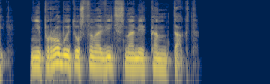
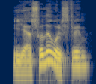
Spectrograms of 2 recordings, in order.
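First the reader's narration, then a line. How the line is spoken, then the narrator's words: Even voice, clenched teeth. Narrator (Russian): сказал Артем ровным голосом, стискивая зубы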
